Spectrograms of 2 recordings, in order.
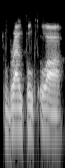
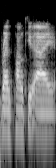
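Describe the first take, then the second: First: The name is said in a non-English way. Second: The name is said in an English way.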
